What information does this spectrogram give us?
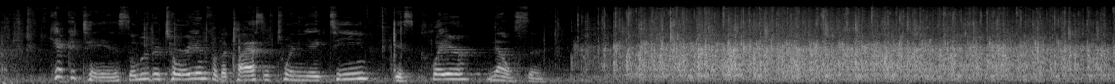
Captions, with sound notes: Kecoughtan's Salutatorian for the class of 2018 is Claire Nelson. (audience clapping)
